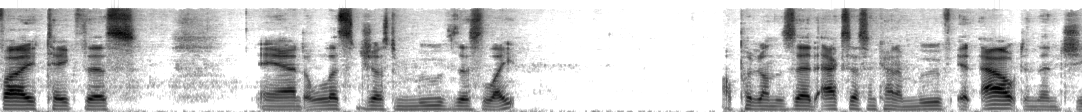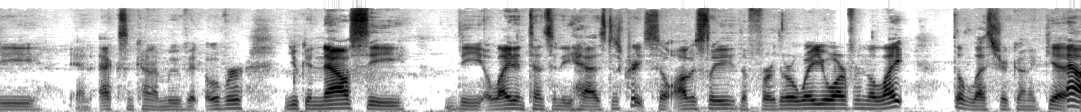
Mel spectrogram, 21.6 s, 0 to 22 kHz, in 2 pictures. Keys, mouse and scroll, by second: 1.9 right click, 2.5 middle click, 3.3 right click, 5.0 g, 10.5 g.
